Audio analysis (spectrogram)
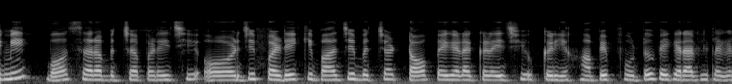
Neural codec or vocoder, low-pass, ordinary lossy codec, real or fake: none; none; none; real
